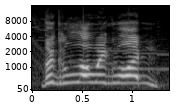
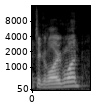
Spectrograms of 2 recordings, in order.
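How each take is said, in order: First: Higher, louder and slow, stressing one; insistent call. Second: Said in the usual way. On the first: Real, not acted. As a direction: call it out so they finally see it. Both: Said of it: "repeats louder".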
